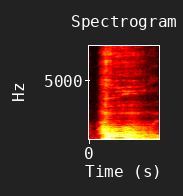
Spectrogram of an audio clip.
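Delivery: a long forceful breath out; hard exhale. Shown as a demonstration. Demonstrating the exhale again to the host, forceful breath out. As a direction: push the breath out hard as a demo. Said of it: "Just breathe out real hard".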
